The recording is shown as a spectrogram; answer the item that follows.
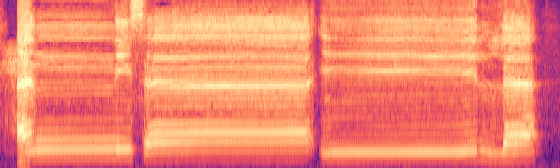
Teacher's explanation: الابدال الهمزه الثانيه بياء مع المد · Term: وجه الابدال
